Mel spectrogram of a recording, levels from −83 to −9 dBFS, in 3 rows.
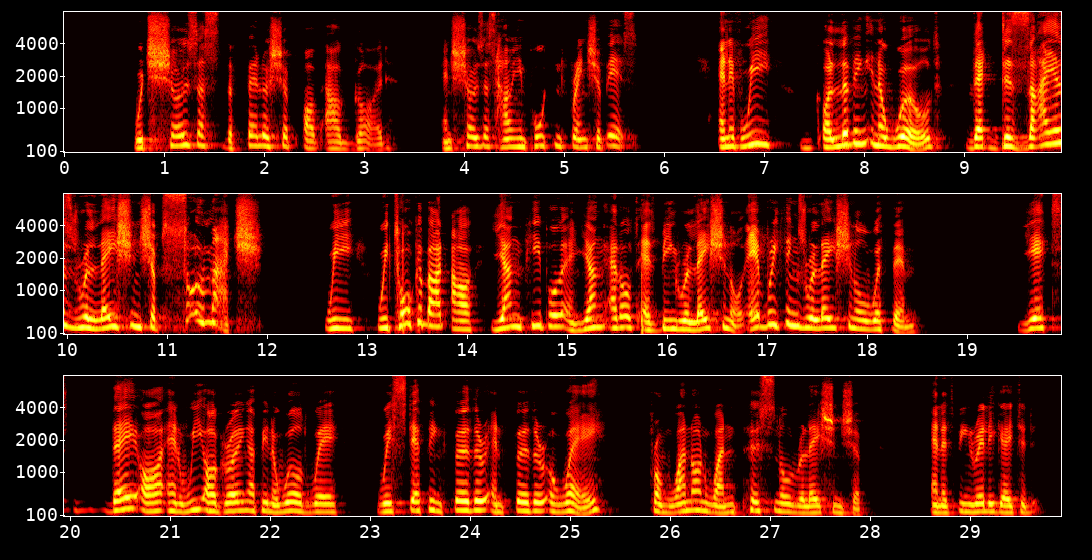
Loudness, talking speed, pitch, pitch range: -27 LUFS, 140 wpm, 185 Hz, 165-210 Hz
